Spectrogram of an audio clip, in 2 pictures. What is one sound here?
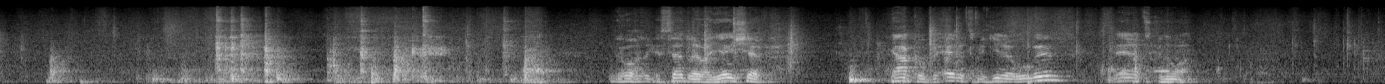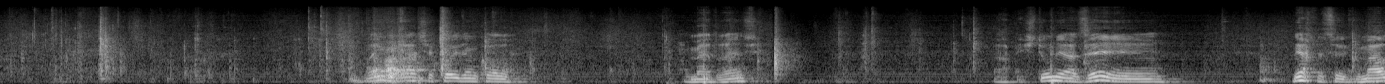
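An elderly man speaks calmly close by, in bursts with pauses.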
